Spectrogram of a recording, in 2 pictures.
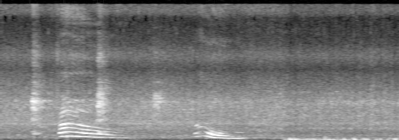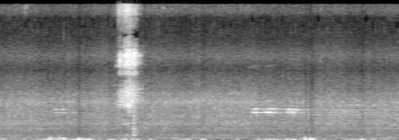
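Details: Cat giving two drawn-out meows, each sliding downward in pitch with strong harmonics, near the first and third seconds; low voices and household noise follow for the rest of the stretch.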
